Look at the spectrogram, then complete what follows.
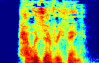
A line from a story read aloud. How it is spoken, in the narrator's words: I whispered to Zoe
